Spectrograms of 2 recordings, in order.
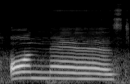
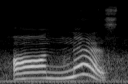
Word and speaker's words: honest: me, and that becomes honest. O is telling that H is silent here, no need to see H, I am the nominating one, So when you say this word, this becomes honest.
